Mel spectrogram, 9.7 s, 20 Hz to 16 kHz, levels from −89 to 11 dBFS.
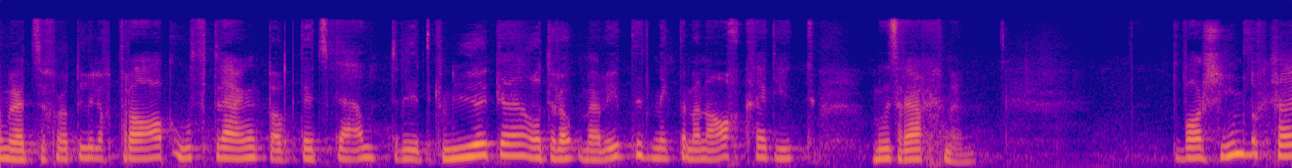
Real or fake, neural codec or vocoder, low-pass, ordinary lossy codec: fake; codec, 24 kHz, 1 kbps, SNAC; 10.8 kHz; none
